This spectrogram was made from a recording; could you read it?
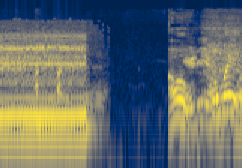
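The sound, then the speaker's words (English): A loud, harsh soundboard buzzer sound effect blares steadily for under a second and cuts off. After a short silence, someone starts talking. “Is there anything else in the soundboard that would fit? Queef. Is a doorbell. Is a buzzer.”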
